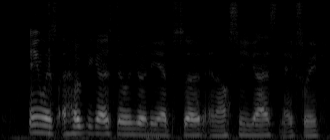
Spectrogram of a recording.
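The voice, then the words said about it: Sick, failing voice. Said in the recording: “I am doing a very, very sick episode, so please do understand if the voices do change. My voice is dying very, very slowly... I am very fucking sick.”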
